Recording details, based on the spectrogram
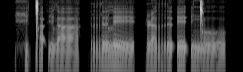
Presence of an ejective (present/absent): absent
